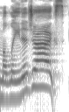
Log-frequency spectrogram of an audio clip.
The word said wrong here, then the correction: Melania Jax: It is Melania Jax.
